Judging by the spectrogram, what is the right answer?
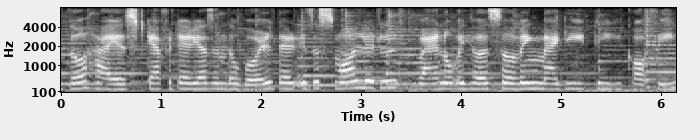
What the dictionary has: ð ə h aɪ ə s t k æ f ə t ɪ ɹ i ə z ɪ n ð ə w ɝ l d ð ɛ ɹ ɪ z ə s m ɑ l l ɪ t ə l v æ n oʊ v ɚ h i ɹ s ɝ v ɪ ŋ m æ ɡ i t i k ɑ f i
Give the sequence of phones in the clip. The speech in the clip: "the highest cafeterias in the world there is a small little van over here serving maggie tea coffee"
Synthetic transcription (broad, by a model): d ə h aɪ ə s t k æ f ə t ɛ ɹ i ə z ɪ n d ə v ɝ l d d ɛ ɹ ɪ z ə s m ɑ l l ɪ t ə l v æ n oʊ v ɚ h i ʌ s ɝ v ɪ ŋ m æ ɡ i t i k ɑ f i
